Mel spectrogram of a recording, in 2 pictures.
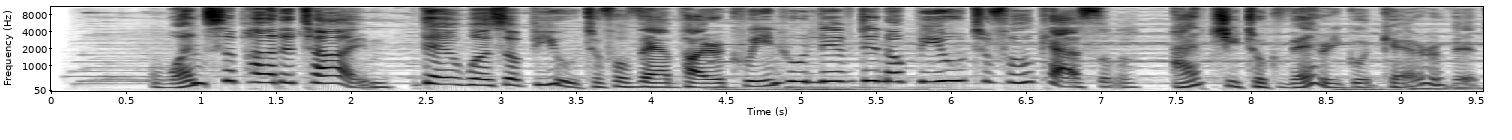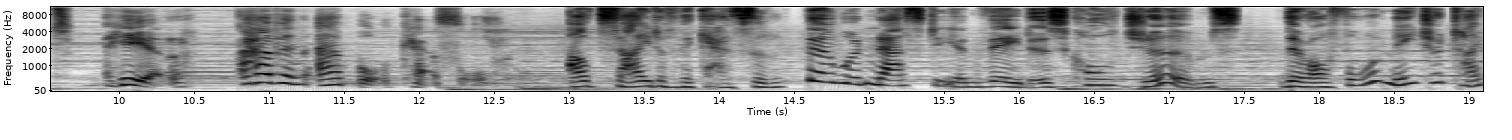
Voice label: K12 eLearning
